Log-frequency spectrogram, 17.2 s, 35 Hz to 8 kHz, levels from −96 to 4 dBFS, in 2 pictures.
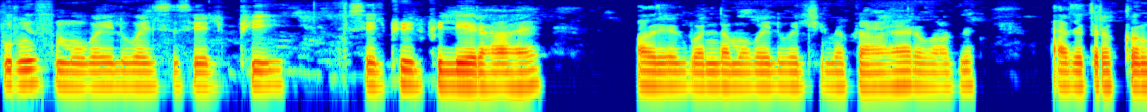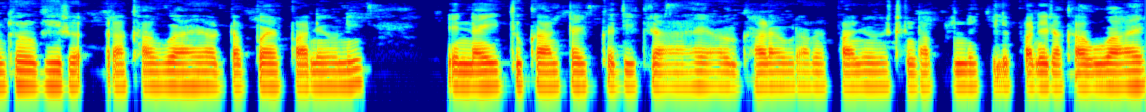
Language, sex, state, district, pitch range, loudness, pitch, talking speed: Hindi, male, Chhattisgarh, Balrampur, 125-130 Hz, -18 LUFS, 125 Hz, 180 wpm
